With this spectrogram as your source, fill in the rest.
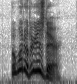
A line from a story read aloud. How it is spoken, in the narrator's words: cried the banker, with a gesture of despair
